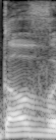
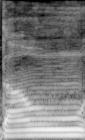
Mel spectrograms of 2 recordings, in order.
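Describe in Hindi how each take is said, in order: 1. यह शब्द 'n' की ध्वनि के बिना खत्म होता है। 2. यह शब्द जुड़ी हुई 'n' की ध्वनि के साथ खत्म होता है। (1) "दव नहीं पढ़ेंगे" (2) "बल्कि हम पढ़ेंगे दाल दो ज़बर वाव"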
